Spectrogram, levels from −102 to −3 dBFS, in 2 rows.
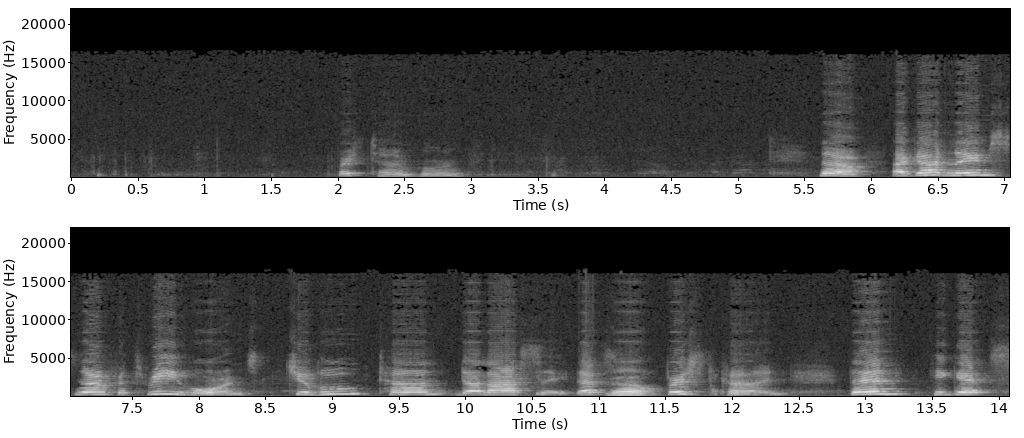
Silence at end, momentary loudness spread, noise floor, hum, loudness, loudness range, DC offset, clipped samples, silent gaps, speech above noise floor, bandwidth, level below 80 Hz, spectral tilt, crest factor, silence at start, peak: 0 s; 15 LU; -64 dBFS; none; -28 LUFS; 16 LU; under 0.1%; under 0.1%; none; 36 dB; 16.5 kHz; -78 dBFS; -4 dB/octave; 18 dB; 2 s; -12 dBFS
